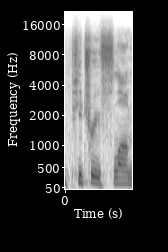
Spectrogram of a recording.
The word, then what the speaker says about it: Petrie Flom: She's the executive director of the Petrie Flom Center. I pronounce it properly?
